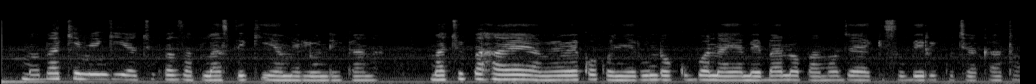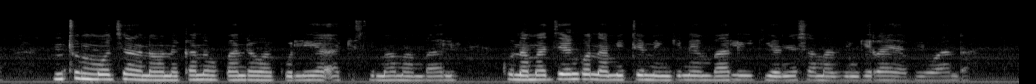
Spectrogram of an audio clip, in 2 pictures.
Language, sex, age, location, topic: Swahili, female, 18-24, Nairobi, government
